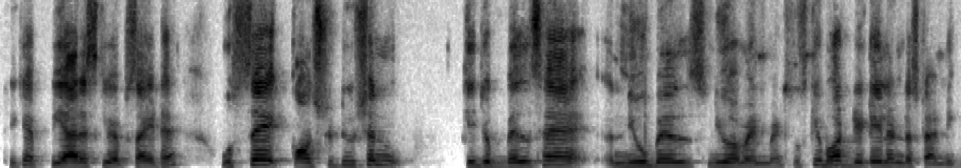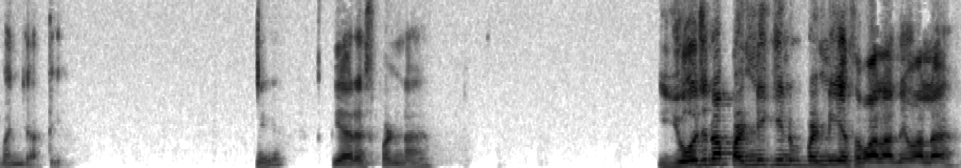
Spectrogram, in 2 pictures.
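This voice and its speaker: Indian male tutor, slightly high voice, code-switching Hindi-English, reassuring online lecture delivery. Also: a little mellow. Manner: Hindi-English code-switching, frequent "theek hai" check-ins; encouraging, reassuring students. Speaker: teacher.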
